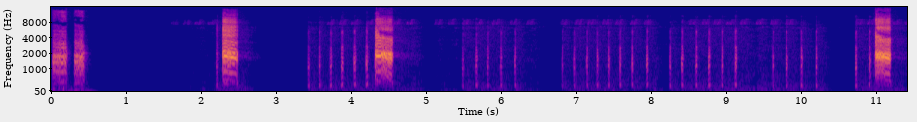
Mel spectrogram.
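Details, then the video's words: Decoy red junglefowl hen, recorded to lure wild junglefowl into traps with loudspeakers. Loud harsh squawks at the start, near two and four seconds and at the end, with runs of soft, quick, even clucks between them. "tiếng gà mái mồi kêu"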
